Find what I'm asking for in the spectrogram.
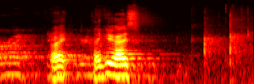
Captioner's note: applause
